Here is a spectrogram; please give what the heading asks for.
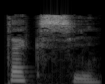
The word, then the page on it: taxi: francais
